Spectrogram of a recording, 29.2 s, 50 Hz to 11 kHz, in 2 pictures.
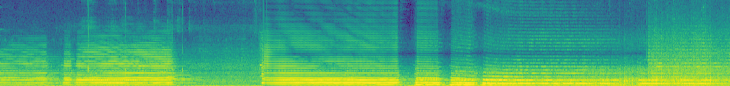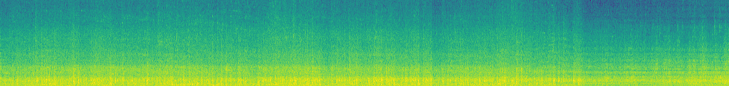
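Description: A WDP4D diesel locomotive at about 110 km/h sounds its horn in two long blasts. The second blast falls in pitch as the locomotive passes. Then the coaches rush by in a steady roar, with wheels clattering on the rails.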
